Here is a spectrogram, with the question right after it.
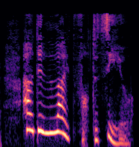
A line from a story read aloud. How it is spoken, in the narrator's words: cried the little man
